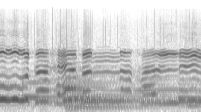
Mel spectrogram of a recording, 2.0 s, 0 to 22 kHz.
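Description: A woman's contralto voice singing long held notes with a wide vibrato, over accompanying chords, played from a 45 rpm record.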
